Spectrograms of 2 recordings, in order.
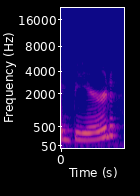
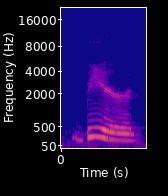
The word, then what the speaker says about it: beard: Okay, I am cutting off the D here of beard because I don't really say beard.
